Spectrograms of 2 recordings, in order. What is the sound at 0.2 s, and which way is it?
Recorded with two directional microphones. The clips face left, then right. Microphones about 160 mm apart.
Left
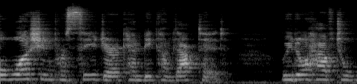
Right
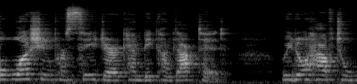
Speech, 20° left (ahead or behind).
